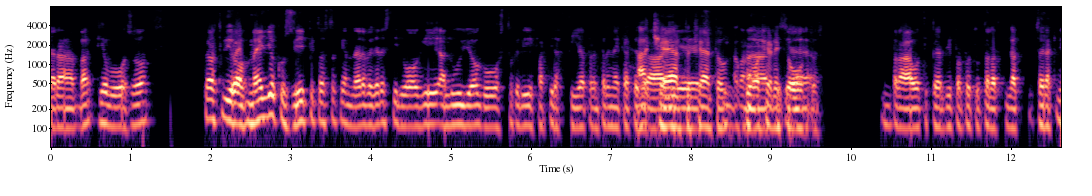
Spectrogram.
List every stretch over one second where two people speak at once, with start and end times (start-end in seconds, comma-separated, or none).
7.3-9.6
